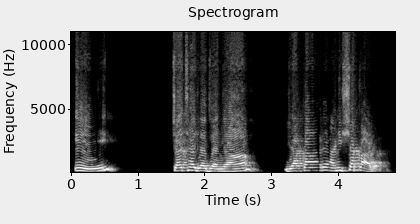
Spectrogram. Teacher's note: तालू स्थान कोणाचं आहे इचुयशानाम तालू म्हणजे काय ई च छ ज ज यकार आणि शकार यांचं उच्चारण स्थान आहे तालू म्हणून त्यांना म्हणायचं तालव्य वर्ण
